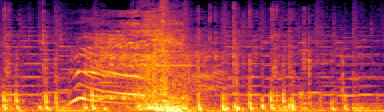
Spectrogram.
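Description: A horse whinnies loudly with a rising then falling neigh, followed by a steady run of hooves clip-clopping on a hard surface, close and clear with no one talking.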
